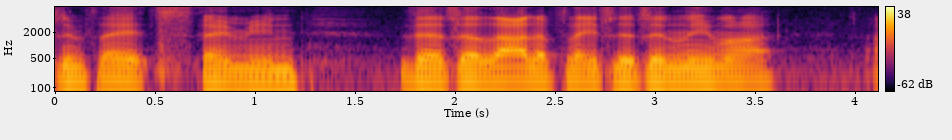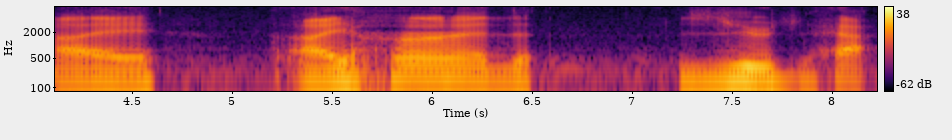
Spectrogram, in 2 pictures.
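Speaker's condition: Speech impediment; switched to typing instead

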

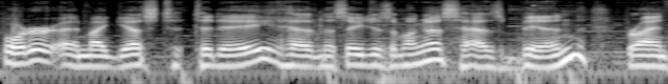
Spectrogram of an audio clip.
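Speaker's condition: No condition

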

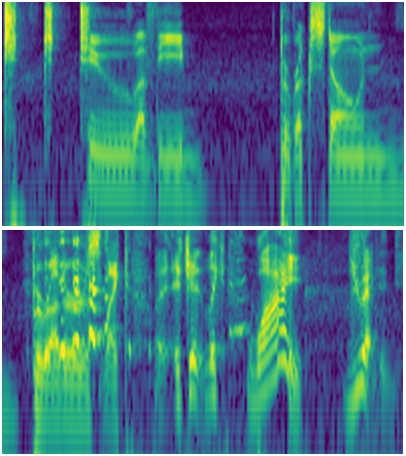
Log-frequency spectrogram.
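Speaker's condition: Stuttering; described as speech impediment; stutters when talking, stutter sometimes mistaken for shivering from cold; repeated sounds, prolonged sounds, blocks

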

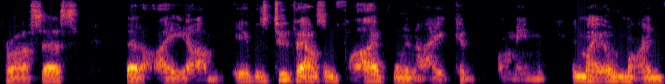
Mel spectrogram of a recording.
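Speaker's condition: Spinocerebellar ataxia type 3, SCA3 (Machado-Joseph disease); inherited CAG repeat affecting cerebellum, onset noticed as stumbling while marathon training, affects gait, fine motor skills, mood; symptomatic, no current treatment, hoping ASO (antisense oligonucleotide) therapy halts progression without reversing symptoms; speech somewhat distorted, swallowing affected, chokes when swallowing

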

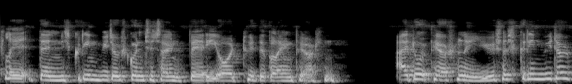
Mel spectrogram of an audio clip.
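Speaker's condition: Deafness; learned to speak through speech therapy, progressive eyesight loss

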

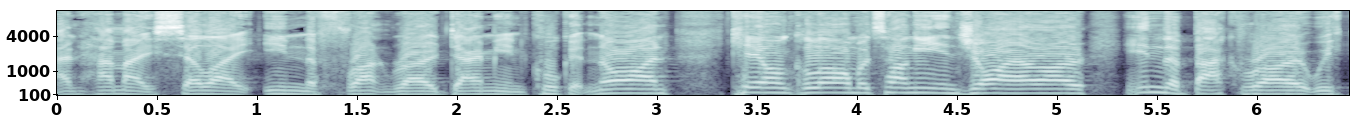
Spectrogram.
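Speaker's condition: No condition

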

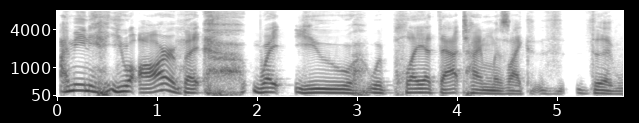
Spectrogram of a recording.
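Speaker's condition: Cleft lip and palate; bandaged

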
